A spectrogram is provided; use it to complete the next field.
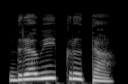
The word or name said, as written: ದ್ರವೀಕೃತ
